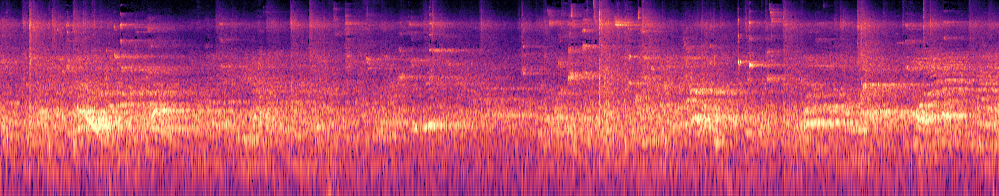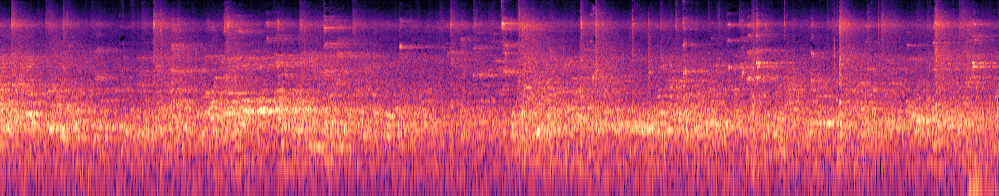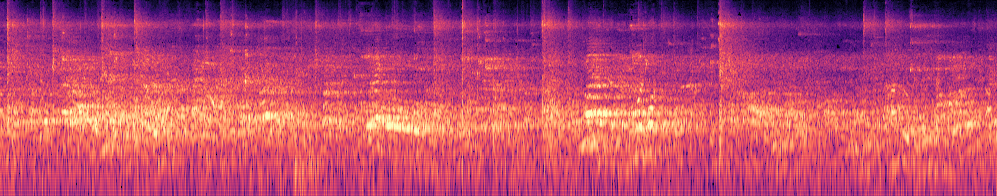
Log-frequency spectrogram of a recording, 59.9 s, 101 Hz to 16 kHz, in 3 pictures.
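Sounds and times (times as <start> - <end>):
voices echoing in hall: 0.0 - 59.9.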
